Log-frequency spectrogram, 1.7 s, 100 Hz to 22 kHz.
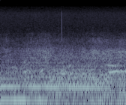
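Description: Extra 300S aerobatic propeller plane maneuvering at an airshow, its engine droning loudly and steadily with shifting pitch as it dives.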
